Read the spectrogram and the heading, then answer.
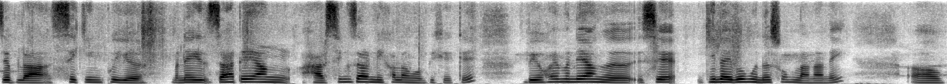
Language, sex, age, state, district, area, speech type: Bodo, female, 30-45, Assam, Udalguri, urban, spontaneous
